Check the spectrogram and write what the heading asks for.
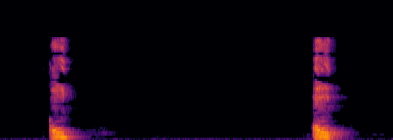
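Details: Pet female parrot, adopted a couple of months earlier and kept indoors, gives two short harmonic squawk-like calls about two and a half seconds apart, with silence between.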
